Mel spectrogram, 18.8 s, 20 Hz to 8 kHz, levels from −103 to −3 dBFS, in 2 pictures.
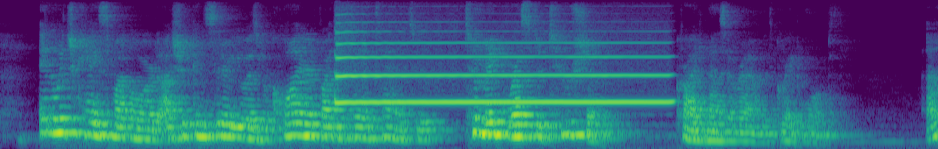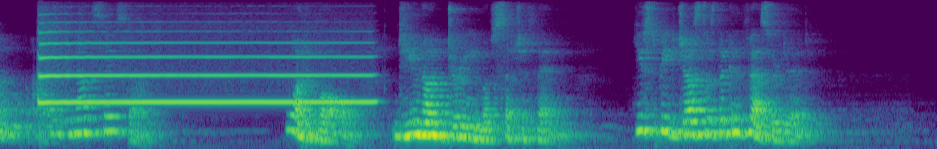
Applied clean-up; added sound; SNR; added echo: none; Trumpet; -1 dB; reverberation time 1.2 s.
